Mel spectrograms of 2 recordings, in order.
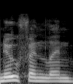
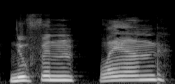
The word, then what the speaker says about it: Newfoundland: would have been saying Newfoundland but I guess it's a little closer to Newfoundland get it a little more emphasis on the a Newfoundland uh but I'm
